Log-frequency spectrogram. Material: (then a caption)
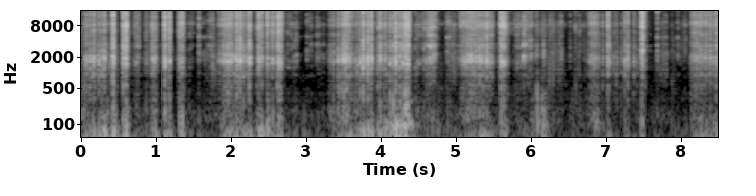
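Soap. A utility blade scrapes and cuts into a solid, dry blue soap block held in the hand, breaking off crunchy crumbs. Short, crisp, gritty scraping bursts with a bright, hissy edge come in quick, uneven runs separated by brief pauses.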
